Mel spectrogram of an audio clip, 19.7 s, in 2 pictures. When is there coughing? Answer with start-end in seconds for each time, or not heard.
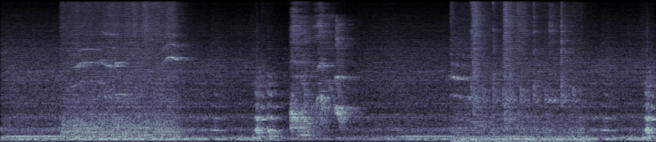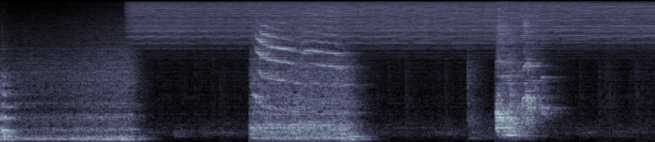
3.9-5.2, 16.9-18.0.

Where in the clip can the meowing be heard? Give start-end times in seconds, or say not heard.
0.8-2.7, 6.8-8.8, 13.6-15.2.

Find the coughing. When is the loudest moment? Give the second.
17 s.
